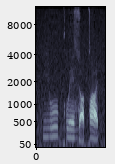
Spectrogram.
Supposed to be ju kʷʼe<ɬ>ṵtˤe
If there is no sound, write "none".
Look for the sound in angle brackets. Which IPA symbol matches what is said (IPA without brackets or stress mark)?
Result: z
